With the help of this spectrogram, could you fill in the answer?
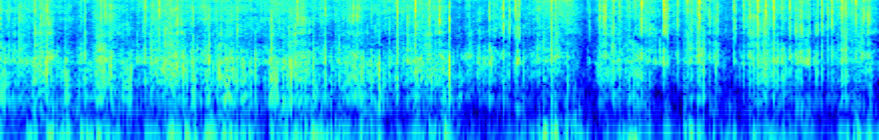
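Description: Long nails rapidly tap and scratch the squares of a solid, segmented dark chocolate bar lying flat on a towel. The result is a dense, continuous stream of crisp, dry scratches and quick taps with a crinkly texture, centered in the mids with bright high clicks.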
